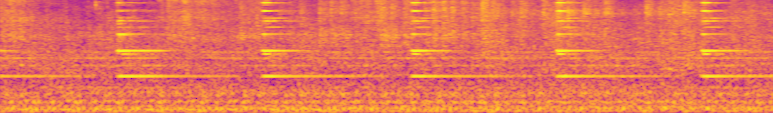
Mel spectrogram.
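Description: Locomotives rolling steadily on rails in the Peninsula Corridor train simulator, a continuous close rumble with faint rhythmic clicks and tonal whines recurring about every three-quarters of a second.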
